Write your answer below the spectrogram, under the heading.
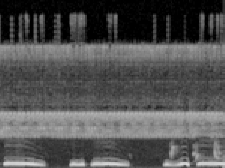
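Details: Lure recording of a spotted dove calling to draw other birds into song: long, even, slightly falling husky coos broken by a short clipped note, then a rising-falling double note, over constant high-pitched hiss.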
